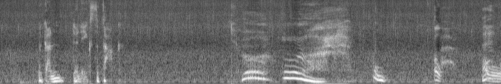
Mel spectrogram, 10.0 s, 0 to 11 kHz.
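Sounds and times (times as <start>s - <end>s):
steady rain pattering on a tent roof: 0.0s - 10.0s
speech: 0.9s - 2.4s, 4.8s - 6.6s, 7.5s - 7.8s, 8.7s - 9.0s, 9.6s - 10.0s
person groaning sleepily while waking up: 4.6s - 7.9s.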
